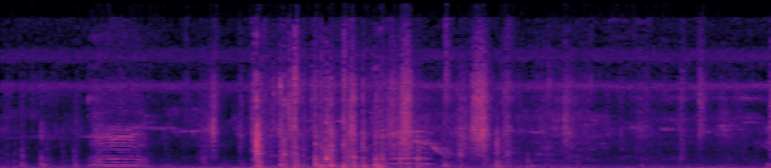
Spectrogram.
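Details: Farm goat bleating while being given an iron injection: a wavering, quavering bleat with stacked harmonics near one second, then a shorter, fainter bleat around four seconds, over clattering handling noise and background hum.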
